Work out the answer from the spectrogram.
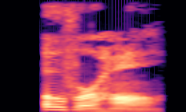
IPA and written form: ˈoʊvɚˌhɔːl (overhaul)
